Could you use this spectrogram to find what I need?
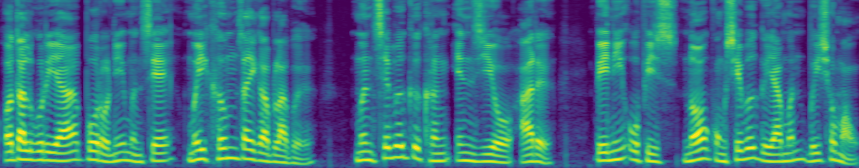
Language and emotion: Bodo, neutral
